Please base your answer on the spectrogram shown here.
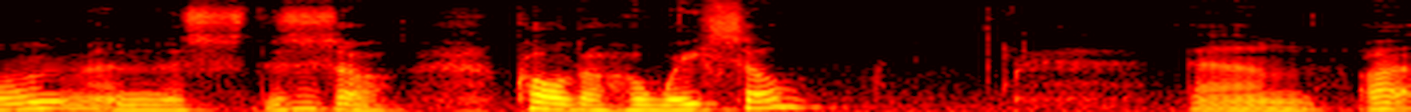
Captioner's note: speaking in foreign language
